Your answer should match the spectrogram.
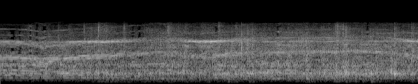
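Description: Electric hand mixer running steadily as its beaters work butter, sugar, flour and ground almonds into a crumbly cookie dough. The motor whine wavers slightly in pitch as the load on the beaters changes.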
